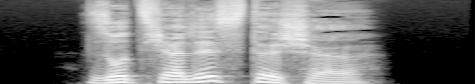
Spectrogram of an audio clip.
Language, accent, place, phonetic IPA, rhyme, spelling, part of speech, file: German, Germany, Berlin, [zot͡si̯aˈlɪstɪʃə], -ɪstɪʃə, sozialistische, adjective, De-sozialistische.ogg
- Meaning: inflection of sozialistisch: 1. strong/mixed nominative/accusative feminine singular 2. strong nominative/accusative plural 3. weak nominative all-gender singular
